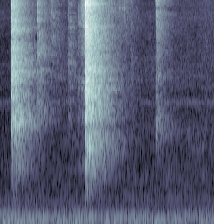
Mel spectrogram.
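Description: A few sharp knocks and clatters: one at the very start, a louder one just under a second in, and a fainter one near the end.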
